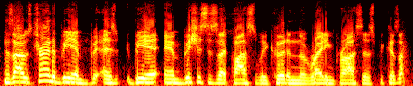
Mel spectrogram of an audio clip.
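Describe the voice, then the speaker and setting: Rambling young man, higher-pitched, dry sound. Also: steady tone, fast talker, a bit bright, no echo. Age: young adult. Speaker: podcast co-host and student filmmaker. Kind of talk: casual chat.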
